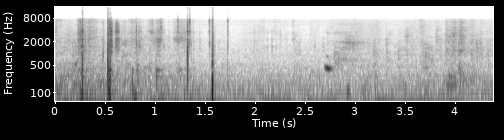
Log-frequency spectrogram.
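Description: Trading-card boxes and wrapping being handled: a quick run of sharp clicks and taps in the first two seconds, then quieter handling noise.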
